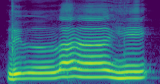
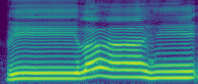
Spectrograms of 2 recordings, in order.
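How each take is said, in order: First: The first and last vowels are kept short. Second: The first and last vowels are drawn out long. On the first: The speaker calls it right. "Li dan hi ini dia pendek" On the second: The speaker calls it wrong. "jangan dibaca pan panjang. Jangan sampai dibaca lillahi, jangan ya"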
